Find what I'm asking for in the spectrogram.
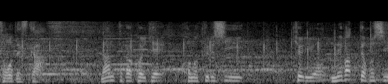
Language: Japanese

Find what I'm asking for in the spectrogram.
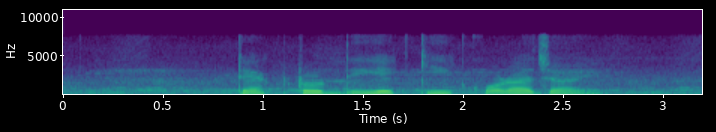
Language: Bangla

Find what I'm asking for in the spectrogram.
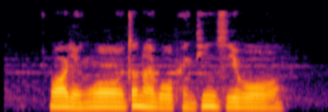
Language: Cantonese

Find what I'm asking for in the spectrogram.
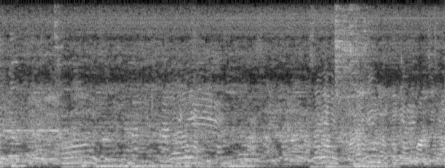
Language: Indonesian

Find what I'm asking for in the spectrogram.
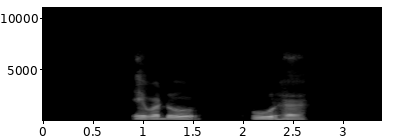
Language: Dhatki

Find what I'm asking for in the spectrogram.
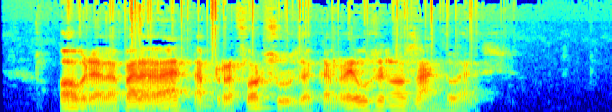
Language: Catalan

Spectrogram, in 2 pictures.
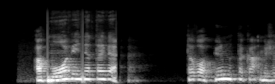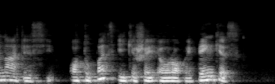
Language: Lithuanian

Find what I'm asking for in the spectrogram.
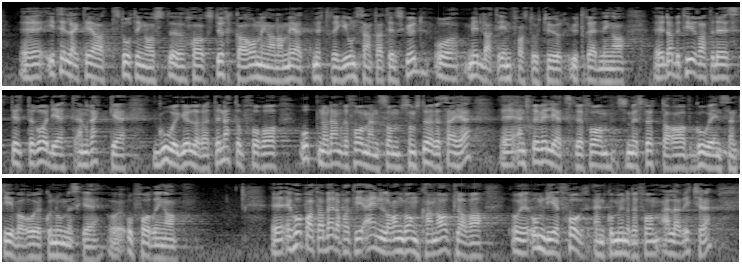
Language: Norwegian Nynorsk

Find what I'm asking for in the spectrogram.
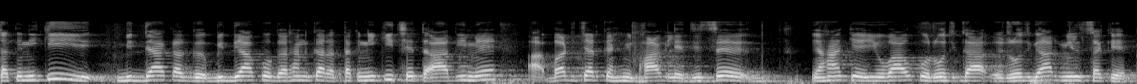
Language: Hindi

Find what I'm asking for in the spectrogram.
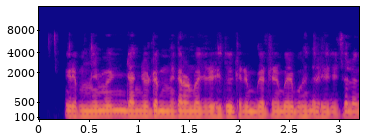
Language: Bangla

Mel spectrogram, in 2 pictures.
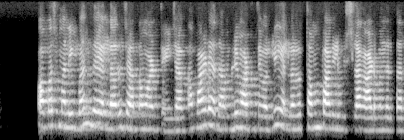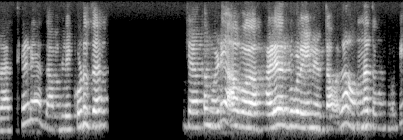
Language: Kannada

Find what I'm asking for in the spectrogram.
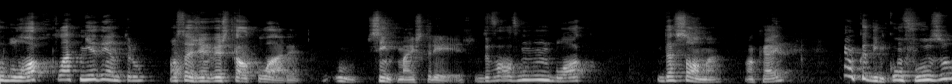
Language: Portuguese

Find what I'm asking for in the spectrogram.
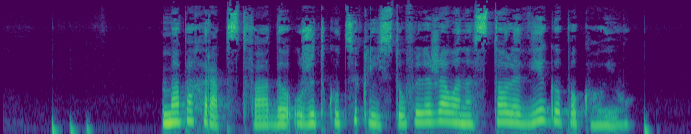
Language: Polish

